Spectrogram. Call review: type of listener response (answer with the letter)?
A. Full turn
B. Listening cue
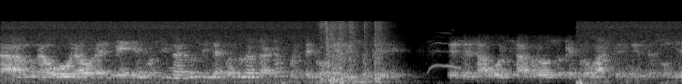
A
